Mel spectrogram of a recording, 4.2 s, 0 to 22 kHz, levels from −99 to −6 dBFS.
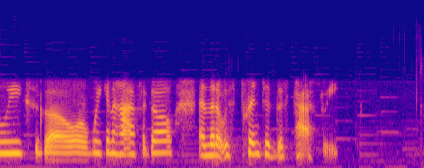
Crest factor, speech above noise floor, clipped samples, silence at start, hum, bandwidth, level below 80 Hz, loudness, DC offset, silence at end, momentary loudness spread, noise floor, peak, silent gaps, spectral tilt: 20 dB; 35 dB; under 0.1%; 0 s; none; 3.9 kHz; -68 dBFS; -23 LUFS; under 0.1%; 0.85 s; 6 LU; -59 dBFS; -4 dBFS; none; -7.5 dB/octave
